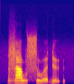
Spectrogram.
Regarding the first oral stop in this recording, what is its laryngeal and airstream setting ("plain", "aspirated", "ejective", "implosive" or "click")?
implosive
